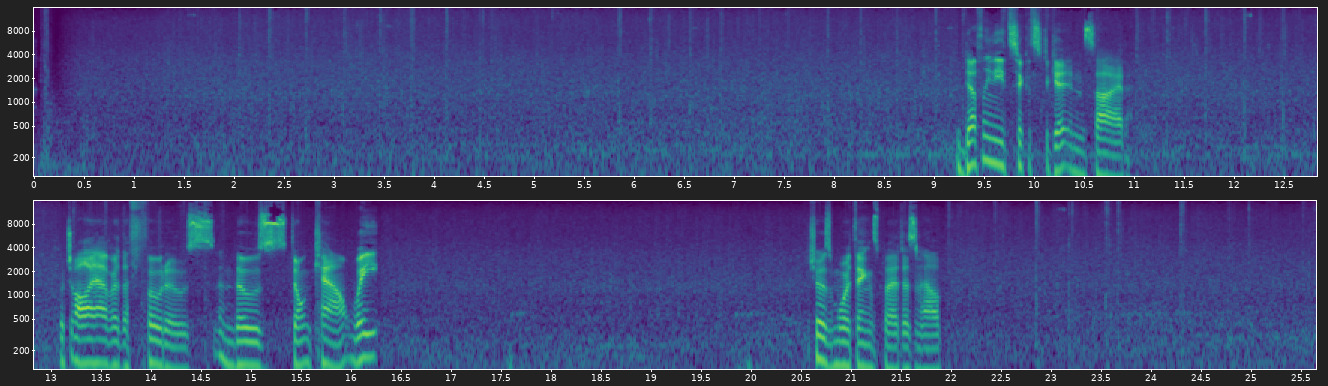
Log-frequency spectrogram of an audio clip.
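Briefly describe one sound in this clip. Footsteps tread on a pavement.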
